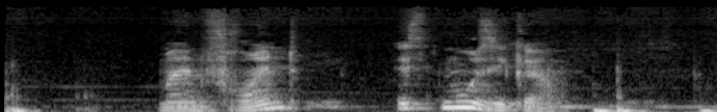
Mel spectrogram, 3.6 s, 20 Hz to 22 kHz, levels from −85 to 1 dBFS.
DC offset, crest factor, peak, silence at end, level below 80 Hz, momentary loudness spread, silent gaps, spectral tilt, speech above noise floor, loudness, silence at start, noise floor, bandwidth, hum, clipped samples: under 0.1%; 16 dB; -4 dBFS; 0 s; -30 dBFS; 14 LU; none; -7 dB/octave; 32 dB; -21 LUFS; 0.05 s; -52 dBFS; 14 kHz; none; under 0.1%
